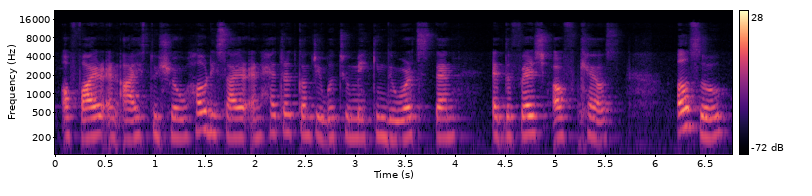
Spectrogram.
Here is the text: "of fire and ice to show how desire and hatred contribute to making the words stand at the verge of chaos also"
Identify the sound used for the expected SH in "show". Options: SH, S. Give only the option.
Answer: SH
